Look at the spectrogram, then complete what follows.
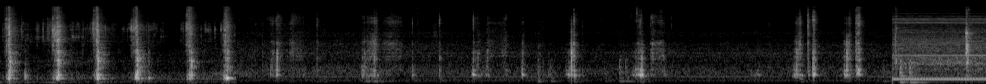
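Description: Chef's knife chopping on a plastic cutting board, a sharp knock with each stroke: about three a second through green onion stalks at first, then slower, sparser cuts through raw chicken breast. Near the end a steady hum begins.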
